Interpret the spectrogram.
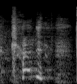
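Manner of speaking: Kanye said high and drawn out, copying him; mimicking Kanye pronunciation. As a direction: echo how he said Kanye. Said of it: "the way you pronounce [name] is incredible".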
